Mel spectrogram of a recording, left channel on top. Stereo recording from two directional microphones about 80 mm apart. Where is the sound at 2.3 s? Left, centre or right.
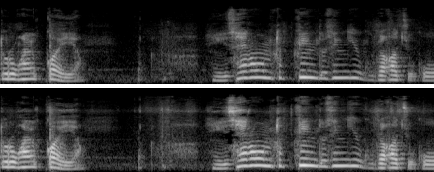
Right.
